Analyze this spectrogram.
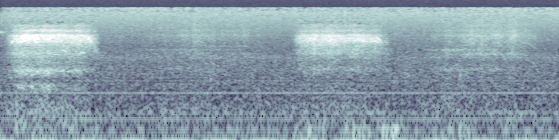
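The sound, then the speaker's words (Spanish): Slow, deliberate breathing during a relaxation exercise: two soft, airy breaths, one at the start and another a few seconds later, faint and unhurried over a quiet background. “Y sigo inhalando consciente y exhalando consciente”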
